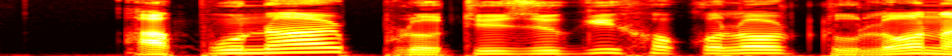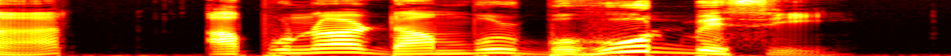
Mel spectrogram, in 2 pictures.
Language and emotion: Assamese, angry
